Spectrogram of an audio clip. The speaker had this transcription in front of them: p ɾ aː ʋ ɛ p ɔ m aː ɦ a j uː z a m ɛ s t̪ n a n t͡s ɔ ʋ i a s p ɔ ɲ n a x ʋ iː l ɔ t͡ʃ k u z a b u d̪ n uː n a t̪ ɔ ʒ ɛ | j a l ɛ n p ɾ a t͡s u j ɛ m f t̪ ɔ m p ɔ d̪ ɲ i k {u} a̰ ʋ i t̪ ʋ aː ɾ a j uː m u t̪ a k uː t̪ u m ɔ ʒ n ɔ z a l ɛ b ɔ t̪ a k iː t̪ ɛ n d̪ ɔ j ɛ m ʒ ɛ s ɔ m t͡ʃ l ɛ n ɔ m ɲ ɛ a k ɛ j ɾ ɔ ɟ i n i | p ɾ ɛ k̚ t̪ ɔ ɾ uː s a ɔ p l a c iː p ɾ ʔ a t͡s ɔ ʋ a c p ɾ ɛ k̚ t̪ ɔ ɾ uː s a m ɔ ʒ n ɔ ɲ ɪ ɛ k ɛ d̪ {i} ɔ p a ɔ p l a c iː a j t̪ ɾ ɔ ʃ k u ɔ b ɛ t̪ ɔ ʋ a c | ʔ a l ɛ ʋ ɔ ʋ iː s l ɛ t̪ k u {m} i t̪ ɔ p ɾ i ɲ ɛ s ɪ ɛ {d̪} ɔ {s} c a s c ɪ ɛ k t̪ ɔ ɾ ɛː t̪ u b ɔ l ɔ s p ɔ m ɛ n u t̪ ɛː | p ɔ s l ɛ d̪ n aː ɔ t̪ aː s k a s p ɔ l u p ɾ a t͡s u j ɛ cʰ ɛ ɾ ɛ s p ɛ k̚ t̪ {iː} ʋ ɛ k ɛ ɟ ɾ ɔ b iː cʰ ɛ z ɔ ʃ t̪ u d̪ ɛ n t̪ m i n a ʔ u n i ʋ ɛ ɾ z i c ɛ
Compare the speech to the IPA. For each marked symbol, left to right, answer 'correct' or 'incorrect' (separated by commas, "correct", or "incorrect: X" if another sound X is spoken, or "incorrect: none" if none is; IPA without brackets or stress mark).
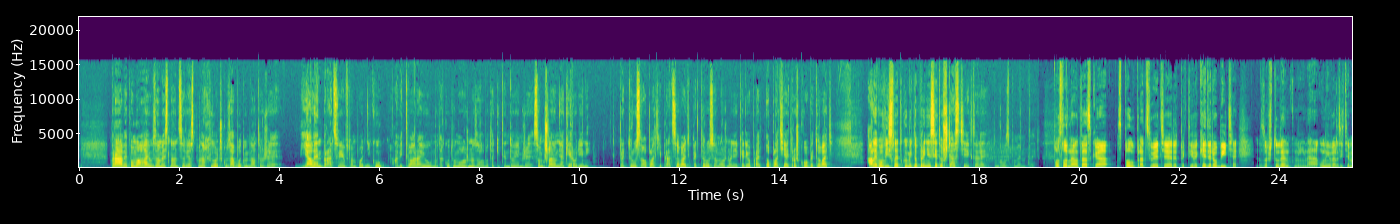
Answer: correct, correct, correct, incorrect: t̪, incorrect: ʃ, correct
